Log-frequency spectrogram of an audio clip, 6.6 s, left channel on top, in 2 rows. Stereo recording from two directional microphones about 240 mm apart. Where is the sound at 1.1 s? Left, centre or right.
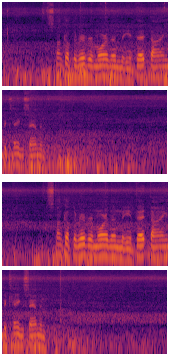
Right.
